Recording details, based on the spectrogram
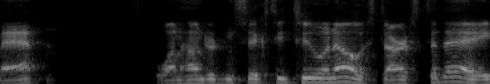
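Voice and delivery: mock bone-dry, flat, expressionless deadpan delivery. Speaker retells a coworker stopping at his cube every year, imitating Wild Bill's deadpan. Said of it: "he was a deadpan guy anyway".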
